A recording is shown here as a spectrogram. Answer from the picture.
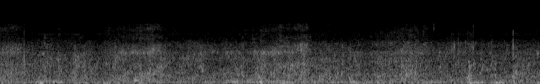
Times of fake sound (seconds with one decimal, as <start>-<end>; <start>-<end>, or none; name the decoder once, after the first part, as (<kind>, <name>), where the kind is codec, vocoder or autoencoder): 0.5-3.3 (codec, HILCodec)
